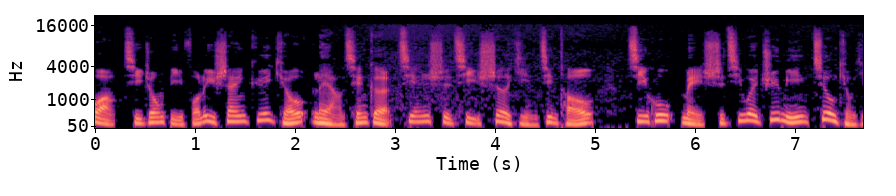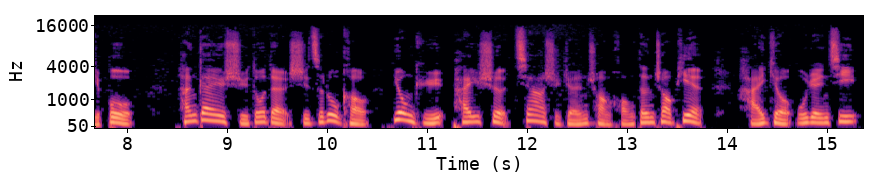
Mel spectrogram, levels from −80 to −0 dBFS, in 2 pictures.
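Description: Overdone noise removal runs throughout: bands near the noise estimate are cut away with quieter speech detail, leaving a speckled, lowered background.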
